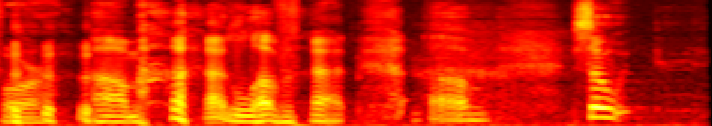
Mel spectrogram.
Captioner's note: laughter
